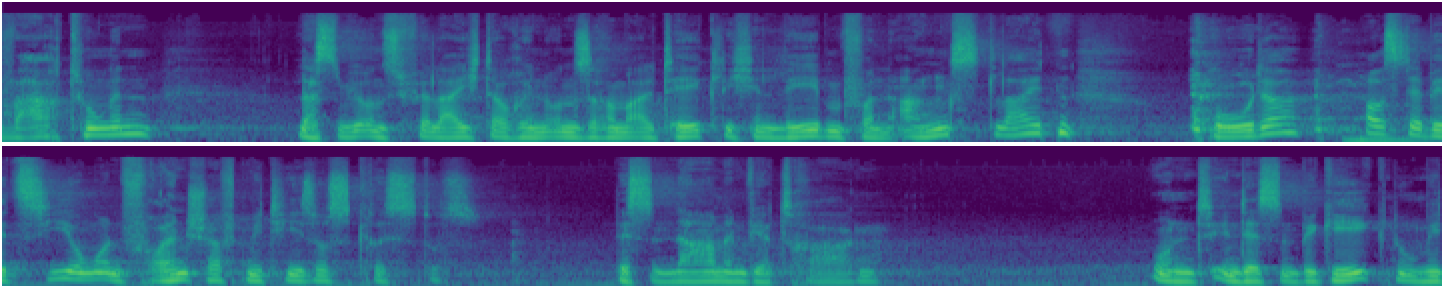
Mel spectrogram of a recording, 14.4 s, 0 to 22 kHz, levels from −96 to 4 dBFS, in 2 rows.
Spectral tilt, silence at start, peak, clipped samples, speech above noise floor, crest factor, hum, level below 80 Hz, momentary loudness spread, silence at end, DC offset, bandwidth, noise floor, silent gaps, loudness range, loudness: -4 dB/octave; 0 s; -14 dBFS; under 0.1%; 29 dB; 20 dB; none; -60 dBFS; 10 LU; 0 s; under 0.1%; 16 kHz; -61 dBFS; none; 4 LU; -32 LUFS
